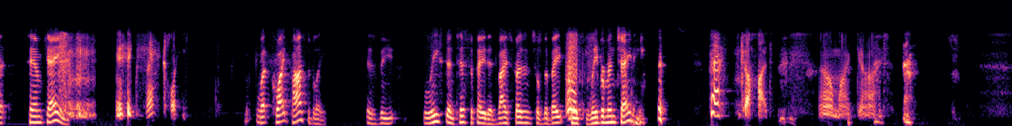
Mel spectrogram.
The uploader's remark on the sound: Your phone calls. IWS Radio presents: October Surprise 2016!!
